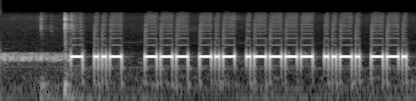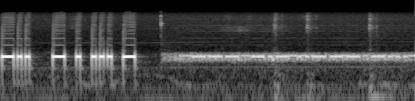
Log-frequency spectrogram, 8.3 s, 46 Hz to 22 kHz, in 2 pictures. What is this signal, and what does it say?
Morse code, heard as a keyed tone, about 30 wpm, 690 Hz. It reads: TU OK1FGD TEST OK2B
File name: Archiv / CUC381 / OK1FGD CUC 381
